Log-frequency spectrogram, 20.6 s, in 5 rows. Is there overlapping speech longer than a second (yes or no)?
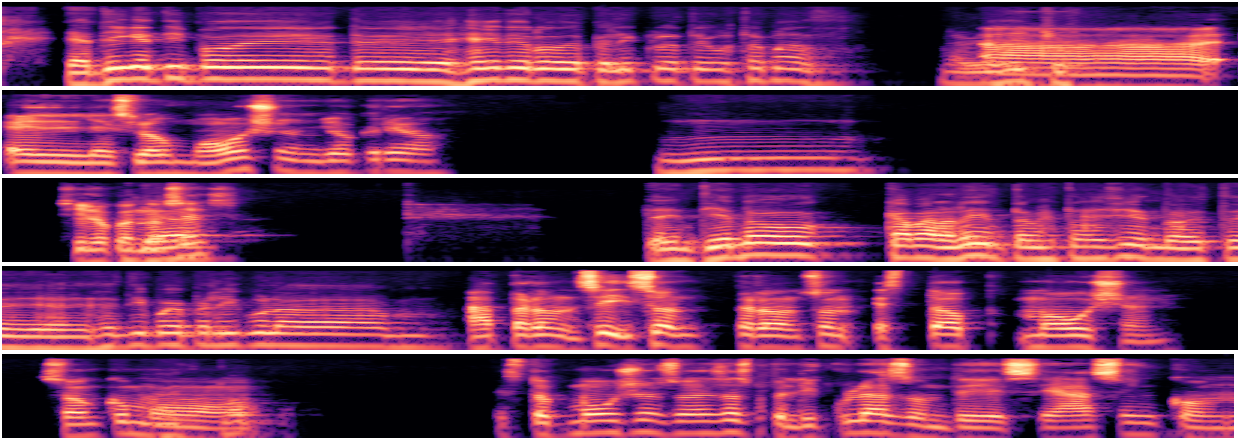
no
